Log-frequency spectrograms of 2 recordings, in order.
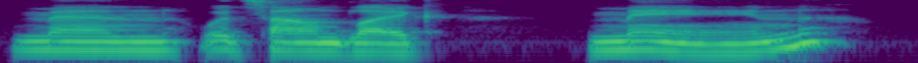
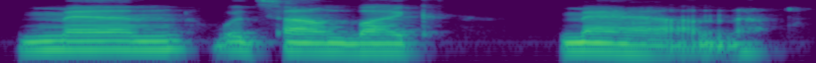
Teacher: So, as I said, when I'm trying to say the vowel my two main errors are, number one, I might be too tense, and so men would sound like main, or I might be too open, men would sound like man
